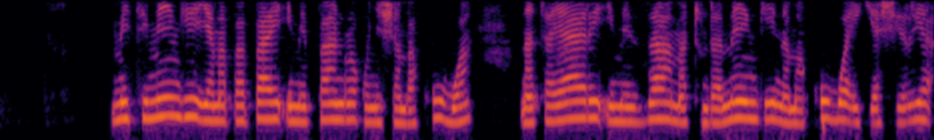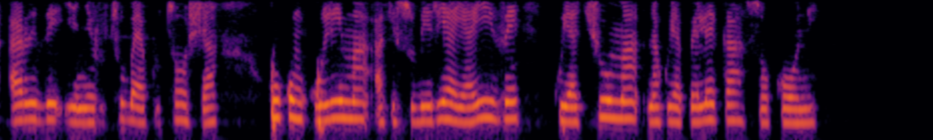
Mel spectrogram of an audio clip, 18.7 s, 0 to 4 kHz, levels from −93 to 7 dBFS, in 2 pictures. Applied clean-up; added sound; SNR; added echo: none; none; none; none.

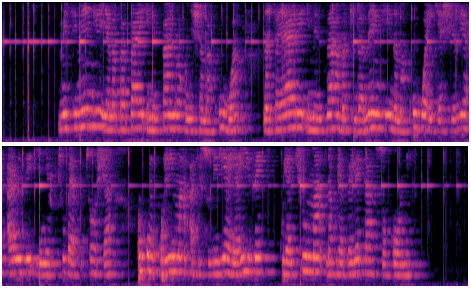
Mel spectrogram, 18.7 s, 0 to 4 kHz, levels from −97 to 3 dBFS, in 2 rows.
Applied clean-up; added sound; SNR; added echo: none; Chink, clink; 14 dB; reverberation time 0.6 s.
